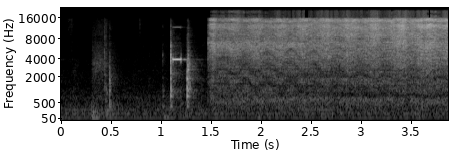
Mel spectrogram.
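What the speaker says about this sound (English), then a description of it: "I'm going to spray the pan real well." Cooking spray hisses onto a pan being greased for pancakes in a home kitchen, a steady loud spray lasting several seconds after a few light clicks and taps.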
